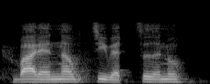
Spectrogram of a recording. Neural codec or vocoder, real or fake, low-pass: codec, 16 kHz, 0.5 kbps, X-Codec, HuBERT features, trained on LibriSpeech; fake; 7.2 kHz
